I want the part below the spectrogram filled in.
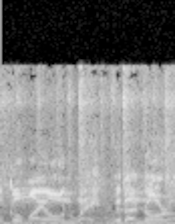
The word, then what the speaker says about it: Anoro: Anoro treats it's pronounced Anoro.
